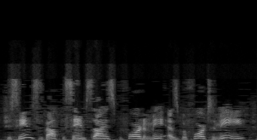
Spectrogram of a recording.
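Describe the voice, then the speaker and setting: A woman's voice: sits high, animated, brisk, pushed and bright, faint music behind, pitched above the performer's own voice, poor audio. A woman voicing a mild, doubting storybook wife and mother who contradicts in a reasonable way.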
